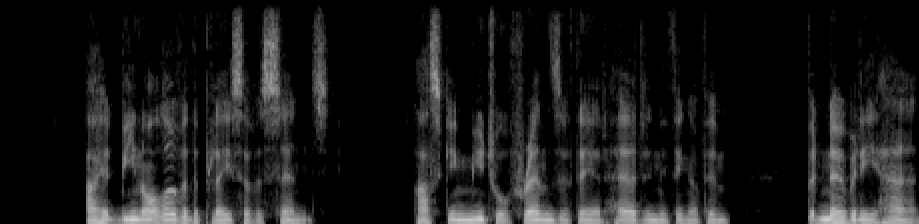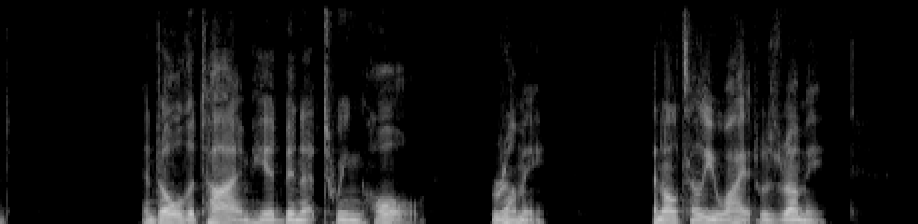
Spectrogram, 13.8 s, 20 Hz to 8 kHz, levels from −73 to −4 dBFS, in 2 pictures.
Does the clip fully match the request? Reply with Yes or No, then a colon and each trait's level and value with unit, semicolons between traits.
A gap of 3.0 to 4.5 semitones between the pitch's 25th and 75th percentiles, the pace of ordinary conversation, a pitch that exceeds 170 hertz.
No: average, 3.5 semitones; average, 180 wpm; low, 110 Hz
